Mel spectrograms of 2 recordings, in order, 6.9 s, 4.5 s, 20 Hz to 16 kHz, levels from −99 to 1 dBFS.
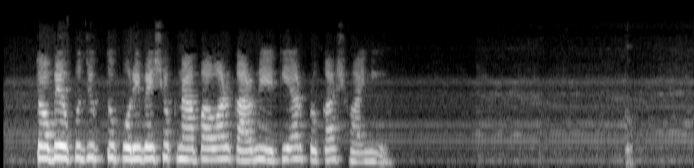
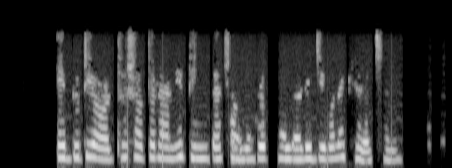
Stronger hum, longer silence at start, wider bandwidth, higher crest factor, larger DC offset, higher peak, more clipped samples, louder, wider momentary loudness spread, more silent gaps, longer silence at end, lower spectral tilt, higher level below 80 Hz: neither; second, 0.35 s vs 0.55 s; second, 5.2 kHz vs 8 kHz; about the same, 18 dB vs 16 dB; neither; first, 0 dBFS vs -6 dBFS; neither; first, -17 LUFS vs -22 LUFS; first, 14 LU vs 6 LU; second, none vs 2.69-2.77 s; first, 0.65 s vs 0.5 s; first, -8.5 dB/octave vs -3.5 dB/octave; about the same, -66 dBFS vs -66 dBFS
